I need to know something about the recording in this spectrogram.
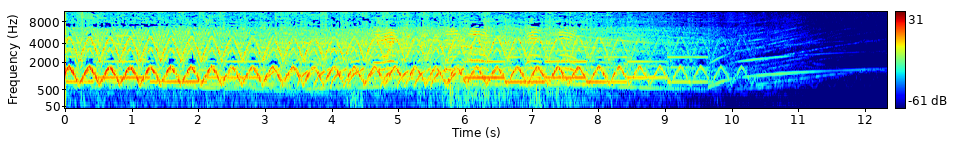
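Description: Fire engine sirens wail loudly close by, then fade away.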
